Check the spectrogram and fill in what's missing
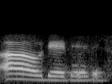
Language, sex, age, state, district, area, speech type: Bodo, female, 18-30, Assam, Chirang, urban, conversation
